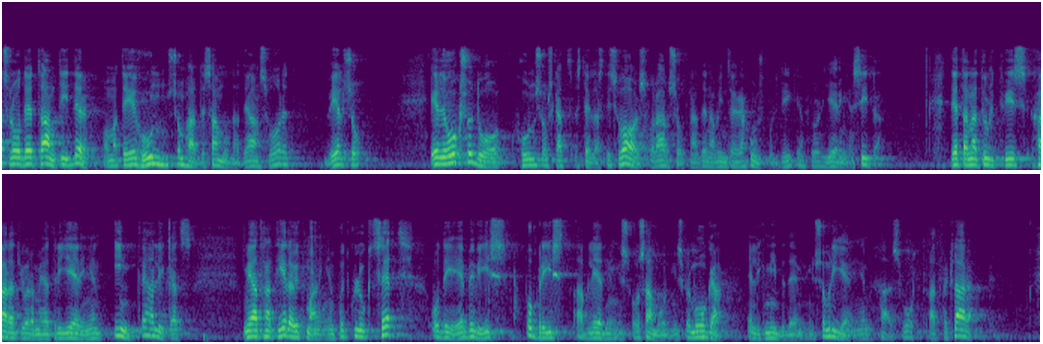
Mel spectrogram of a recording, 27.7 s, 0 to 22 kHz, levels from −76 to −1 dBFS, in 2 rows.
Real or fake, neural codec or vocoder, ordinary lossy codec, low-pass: real; none; Opus, 32 kbps; 7.2 kHz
